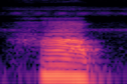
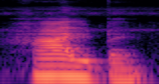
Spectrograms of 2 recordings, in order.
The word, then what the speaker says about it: half: पहले L letter आया, तो इसको हम पढ़ेंगे हाफ, नॉट हाल्प, वो गलत उच्चारण है, हम इसको पढ़ेंगे हाफ, ठीक है।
